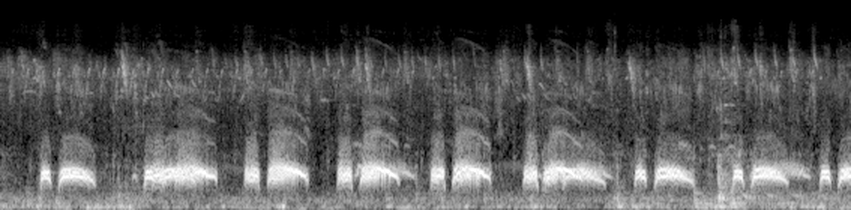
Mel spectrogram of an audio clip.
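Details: Spotted dove used as a decoy to lure wild doves, described as small-voiced, cooing steadily: soft hollow coos in short-then-long pairs, repeated roughly every second and a half, over a constant hiss of insects.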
